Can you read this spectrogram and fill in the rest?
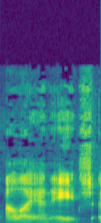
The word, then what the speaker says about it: Linh: I mean, my name is spelled LINH.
